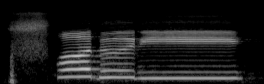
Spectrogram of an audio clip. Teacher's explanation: صاد میں سیٹی کی بھی آواز اور صاد کو موٹا بھی پڑھا جائے گا۔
